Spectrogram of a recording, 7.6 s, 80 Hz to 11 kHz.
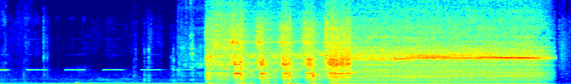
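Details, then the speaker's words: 1997 Mitsubishi Eclipse GS-T: harsh metal-to-metal grinding over uneven cranking pulses for about two seconds before the engine catches and runs. The same noise persisted after swapping to an aftermarket starter; the transmission has to come down to investigate. "what's going on with this car is that every time we try to start it we have a we actually have a really bad cranking noise"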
